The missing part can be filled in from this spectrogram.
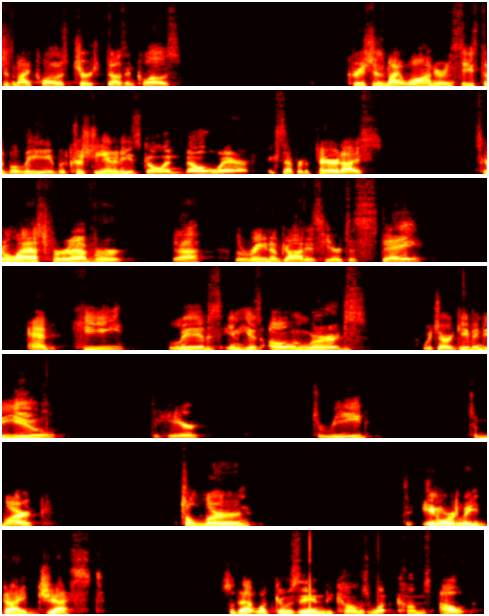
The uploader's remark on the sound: Preached at St Paul Lutheran Church , Rockford, Illinois on December 25, 2022.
